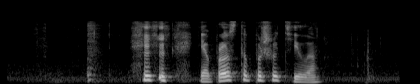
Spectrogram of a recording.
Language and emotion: Russian, positive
